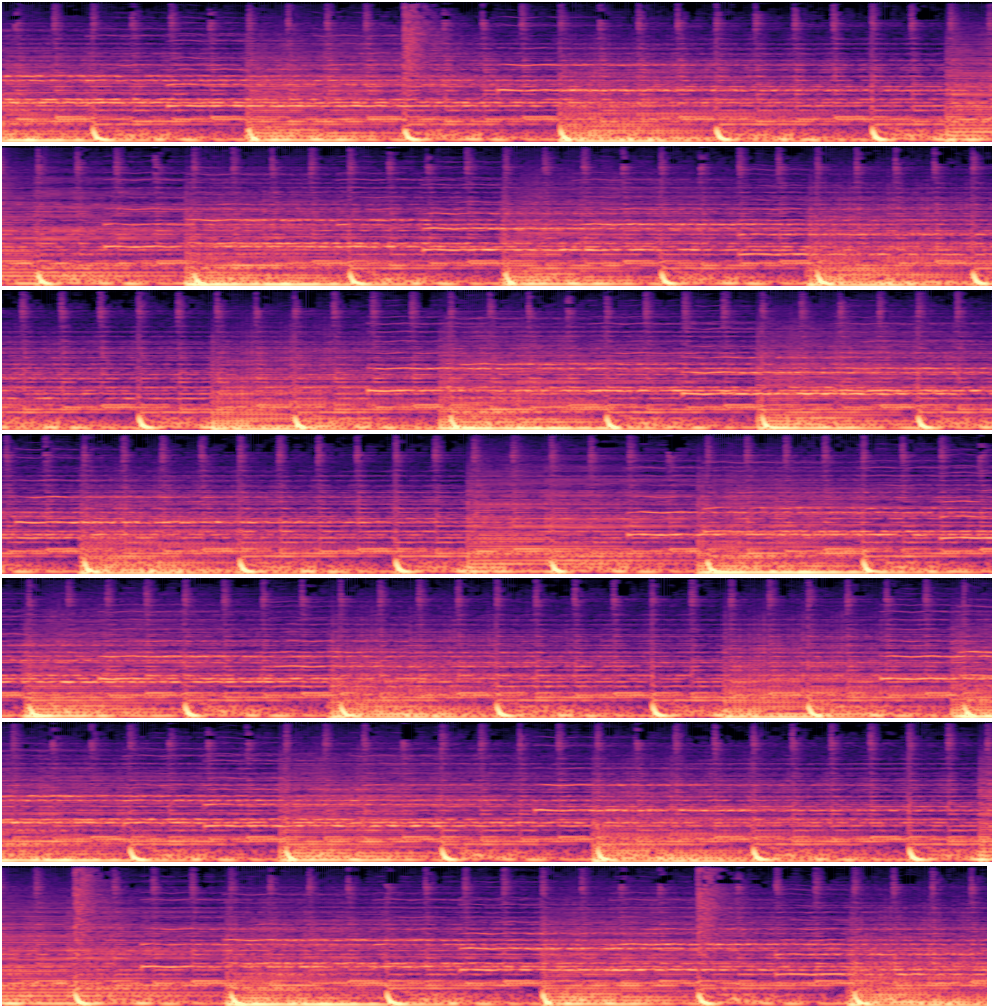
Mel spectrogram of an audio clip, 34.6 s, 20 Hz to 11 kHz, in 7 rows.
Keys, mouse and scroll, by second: 6.1-7.4 scroll down 4, 7.8-8.5 scroll up 3, 9.3 scroll up 1, 10.0 click, 10.4 click, 11.0 scroll down 2, 11.4-11.9 scroll up 3, 12.1 alt+middle click, 14.8 click, 16.1 ctrl+g, 17.2 right click, 18.4 click, 19.1 scroll down 2, 19.4 scroll up 1, 19.7 alt+middle click, 20.3 scroll down 2, 21.0-23.0 ctrl+right drag, 23.2-23.6 scroll down 4, 23.9-27.4 drag, 27.6 scroll up 1, 27.9 alt+middle click, 28.5 click, 29.6 scroll up 2, 29.8 alt+middle click, 30.1 scroll down 1, 30.6-33.0 drag, 33.2 alt+middle click, 33.8-34.6 drag.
